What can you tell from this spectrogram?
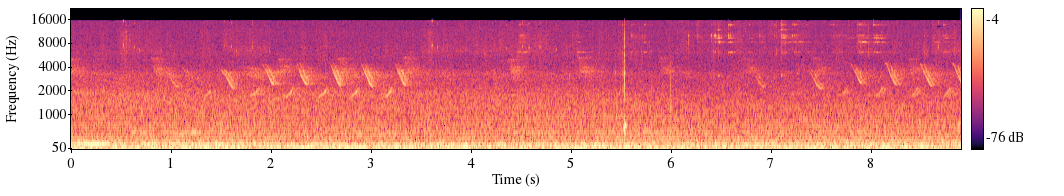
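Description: A songbird sings a phrase of about seven quick, falling, whistled notes, twice, over a steady low outdoor rumble. A single sharp click comes about halfway through.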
